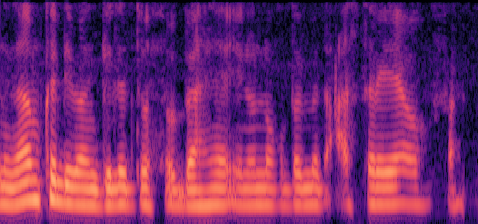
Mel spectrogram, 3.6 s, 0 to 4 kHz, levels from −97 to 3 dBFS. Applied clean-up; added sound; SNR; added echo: none; none; none; none.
